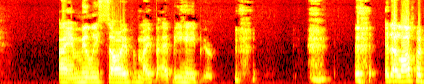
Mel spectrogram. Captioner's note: llora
